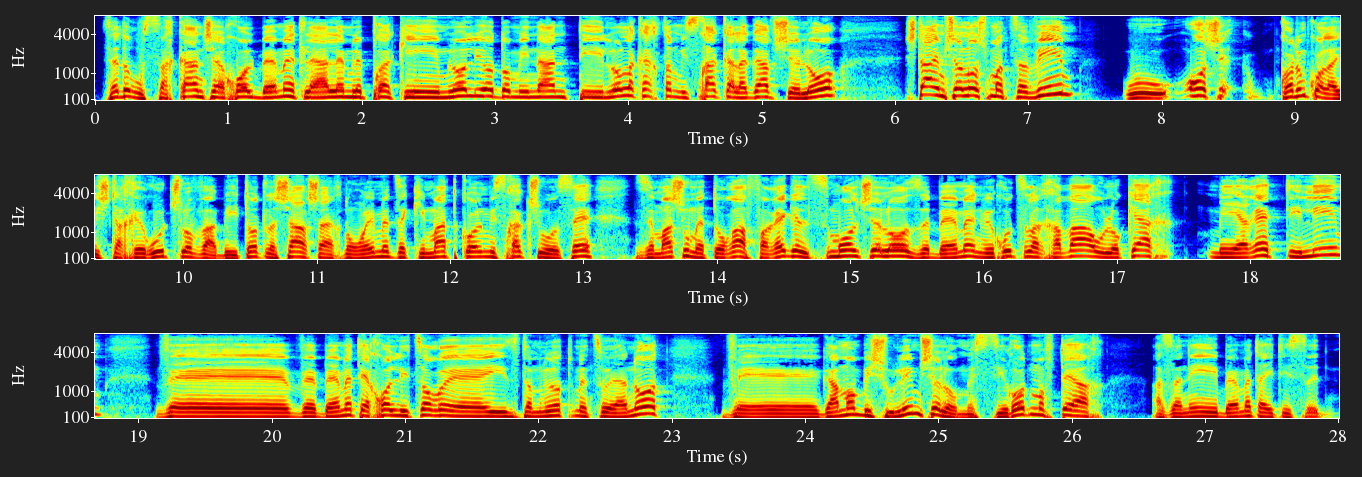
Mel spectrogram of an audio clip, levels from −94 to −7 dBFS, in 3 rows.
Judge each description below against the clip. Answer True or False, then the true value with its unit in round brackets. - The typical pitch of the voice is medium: True (175 Hz)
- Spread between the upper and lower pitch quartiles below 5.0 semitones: False (5.6 semitones)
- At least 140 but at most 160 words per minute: True (145 wpm)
